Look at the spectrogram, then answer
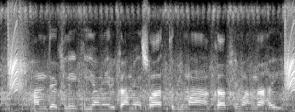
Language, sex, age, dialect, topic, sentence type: Magahi, male, 36-40, Central/Standard, agriculture, statement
